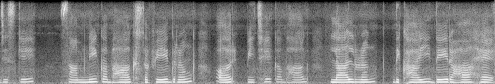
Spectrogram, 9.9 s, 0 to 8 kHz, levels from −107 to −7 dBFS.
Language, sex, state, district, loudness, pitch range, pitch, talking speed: Hindi, male, Chhattisgarh, Raipur, -17 LUFS, 225-240 Hz, 230 Hz, 95 wpm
